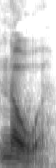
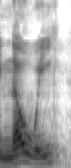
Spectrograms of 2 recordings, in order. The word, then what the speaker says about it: Noah: that is Noah and uh phonetically you can pronounce it Noah okay we would say no unless you're from Mississippi and that's your last name then they all say Noy but no Noah but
